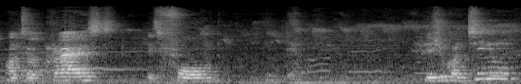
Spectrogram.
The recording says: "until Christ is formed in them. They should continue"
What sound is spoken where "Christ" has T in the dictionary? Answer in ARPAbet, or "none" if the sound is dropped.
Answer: T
